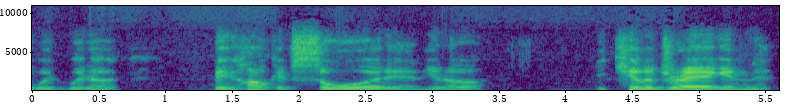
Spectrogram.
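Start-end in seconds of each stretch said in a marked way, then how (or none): none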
